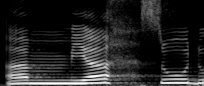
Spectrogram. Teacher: Maka cara bacanya alif lam tidak dibaca melainkan dimasukkan langsung ke nun berikutnya atau diidghamkan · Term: alif lam syamsiah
